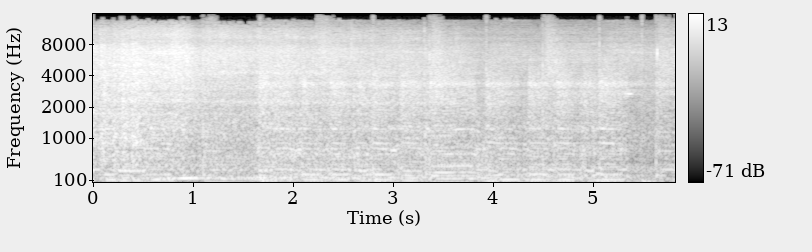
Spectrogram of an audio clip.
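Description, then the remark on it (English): A customized car's engine rumbles steadily, a continuous low drone with shifting tones as the car is driven out for its reveal, no voices on top. “Bring that car out!”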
